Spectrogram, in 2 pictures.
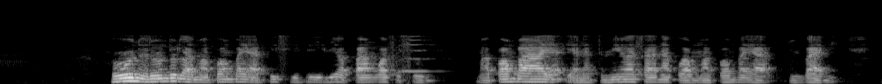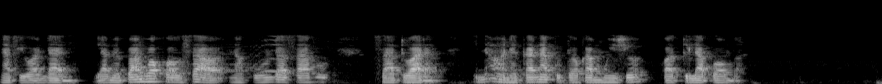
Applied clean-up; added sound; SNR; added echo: none; Brass instrument; 19 dB; none.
